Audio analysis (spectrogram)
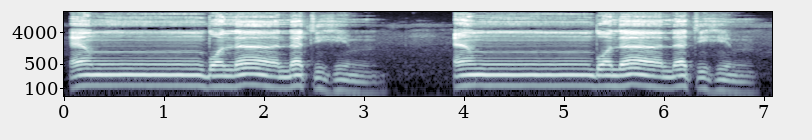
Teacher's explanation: Kita membaca ikhfanya menebal, andolalatihim, andolalatihim. Bunyi n-nya bersiap di huruf dha, yaitu tepi-tepi lidah sudah bersiap menyentuh gigi geraham atas. Tentunya dengan suara yang ditebalkan, yaitu dengan mengangkat pangkal lidah, karena huruf dhad adalah huruf isti'la, yaitu huruf yang bunyinya tebal. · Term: ikhfa menebal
